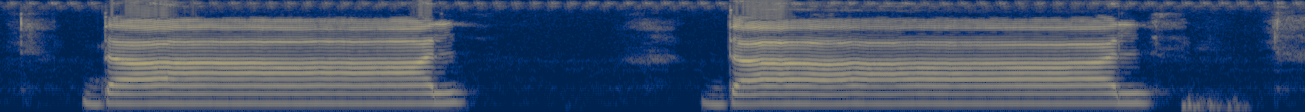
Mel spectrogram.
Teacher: जुबान की नोक ऊपर के दांतों की जड़ को लगे तो दाल का मखरिज अदा होगा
